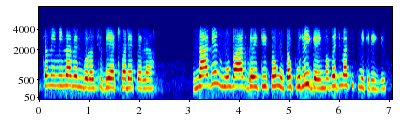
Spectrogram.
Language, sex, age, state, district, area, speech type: Gujarati, female, 18-30, Gujarat, Ahmedabad, urban, conversation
